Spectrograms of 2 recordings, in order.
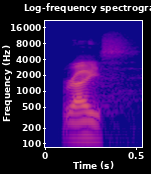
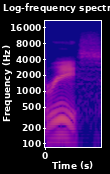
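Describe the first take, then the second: First: The name is said as one syllable, rice. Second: The name is said as one syllable, reese. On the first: The speaker calls it right. "R U I S, Rice, just how you drew it up" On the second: The speaker calls it wrong. "excuse me"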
